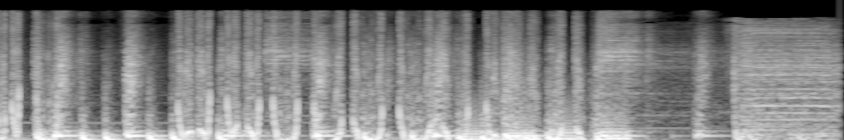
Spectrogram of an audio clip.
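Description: DJ mix music with rapid turntable scratching over a beat. Near the end it drops away and changes into a different track.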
